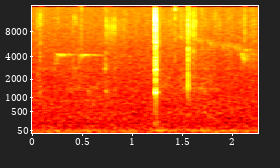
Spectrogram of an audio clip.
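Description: A knife carving a fresh stick of wood: one sharp cut about a second in, with a fainter stroke or two around it, against quiet outdoor background.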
